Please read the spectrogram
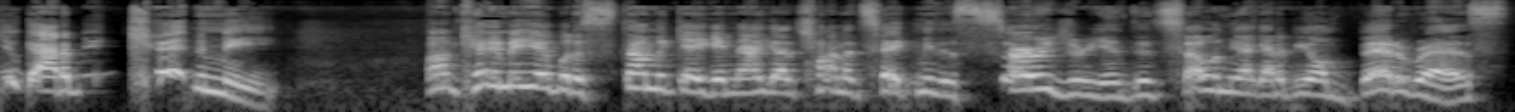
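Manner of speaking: high, worked-up disbelief, half laughing at it; sarcastically over the moon; mock ecstatic disbelief. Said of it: "like, ecstatic".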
